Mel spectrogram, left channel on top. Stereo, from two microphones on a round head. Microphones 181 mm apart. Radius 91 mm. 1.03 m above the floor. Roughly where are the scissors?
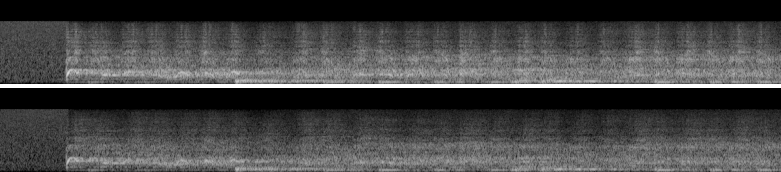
Left.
